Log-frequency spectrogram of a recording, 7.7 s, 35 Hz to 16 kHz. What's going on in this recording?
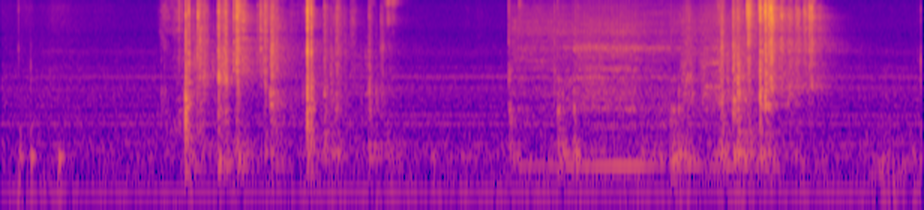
20141118 candymachine H2nextXY
Sound Description: Einwerfen von Geld und Ausgabe eines Schokoriegels - Inserting Money and getting a chokolade bar.
Recording Device: Zoom H2next with xy-capsule
Location: Universität zu Köln, Humanwissenschaftliche Fakultät, Gebäude 213, Gang Erdgeschoss.
Lat: 6°55'14"
Lon: 50°56'1"
Date Recorded: 18.11.2014
Recorded by: Oliver Prochazka and edited by Vitalina Reisenhauer
Cologne, Field-Recording, University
